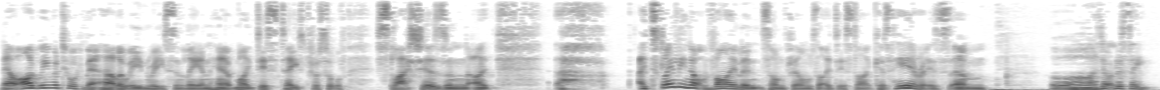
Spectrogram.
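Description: A man's voice: medium pitch, sing-song, normal speed, breathy edge. A man chatting casually about a film, rambling with many hesitations and frequent chuckles. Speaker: podcast host.

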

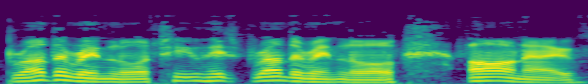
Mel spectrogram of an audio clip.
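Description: A male podcast host with a very bright, sharp-edged voice, recorded dry and close. He talks casually about films in a wry, self-deprecating, rambling way, feeling for his words as he goes. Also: medium pitch, lively intonation, normal speed, no echo. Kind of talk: casual film discussion.

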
